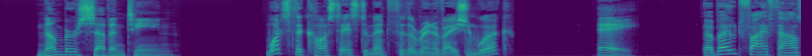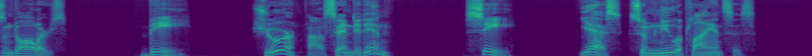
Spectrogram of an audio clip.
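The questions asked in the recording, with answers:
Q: What's the cost estimate for the renovation work?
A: A: About $5,000.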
